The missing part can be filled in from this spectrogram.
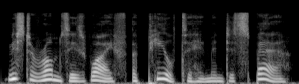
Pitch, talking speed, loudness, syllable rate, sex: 170 Hz, 160 wpm, -17 LUFS, 4.3 syllables/s, female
